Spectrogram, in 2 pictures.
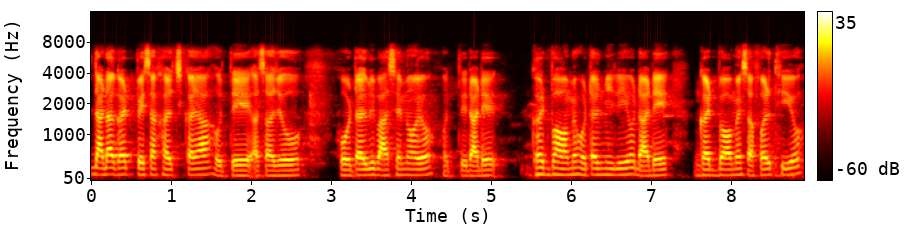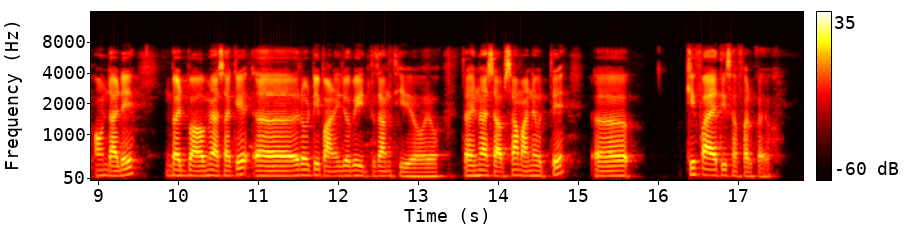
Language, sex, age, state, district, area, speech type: Sindhi, male, 18-30, Gujarat, Surat, urban, spontaneous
